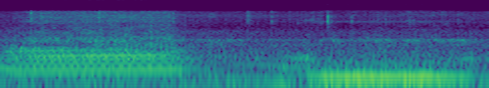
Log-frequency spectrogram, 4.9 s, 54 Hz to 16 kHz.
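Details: Audi A4 2.8 12V with an exhaust leak right after the flex pipe and before the cat, leaving one bank open: gruff, tractor-like chuffing and ticking that rises and falls with throttle while revving; later repaired.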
